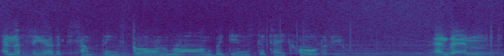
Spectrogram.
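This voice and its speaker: Knowing, taunting suspense narrator man, lively. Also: on the high side, measured pace, highs cut off. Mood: knowing, ominous. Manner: knowing, taunting, addresses the schemer as you. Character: omniscient sinister male narrator needling a guilty schemer. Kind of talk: 1950s suspense anthology narration. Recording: 1950s TV soundtrack, loud music behind.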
